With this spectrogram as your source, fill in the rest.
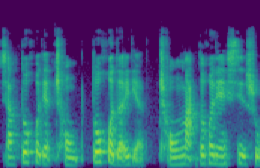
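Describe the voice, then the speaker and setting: The pitch of this woman's voice swings very widely. She keeps a moderate pace. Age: 30s. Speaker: podcast co-host. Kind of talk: casual chat.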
